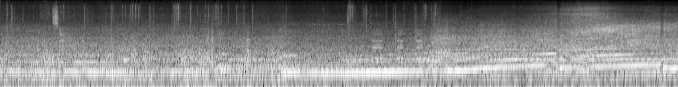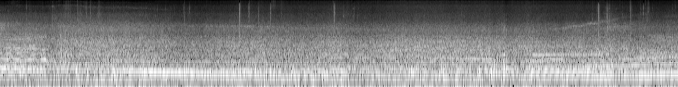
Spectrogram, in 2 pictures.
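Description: The DDE Tire Slayer car accelerates hard in a roll race, engine pitch climbing through several gear pulls over a continuous loud rumble, with a voice talking over the noise.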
